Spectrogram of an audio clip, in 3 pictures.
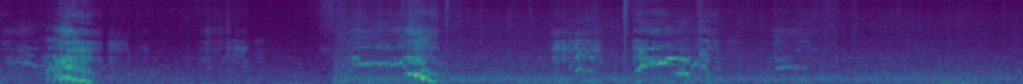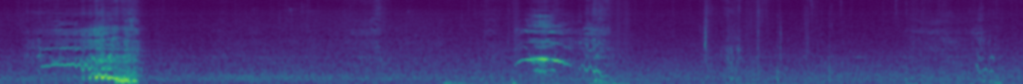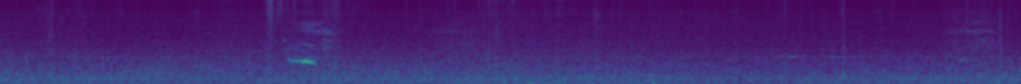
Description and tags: Delicate horse sounds, he was shy.
neigh, horses, delicate, horse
